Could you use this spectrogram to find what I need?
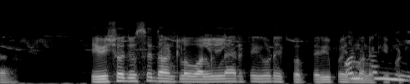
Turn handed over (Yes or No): Yes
